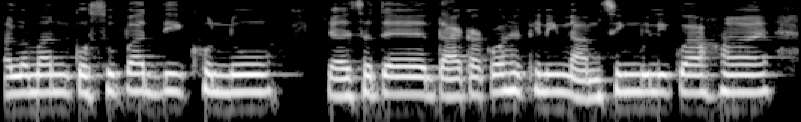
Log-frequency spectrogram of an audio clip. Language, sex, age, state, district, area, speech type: Assamese, female, 45-60, Assam, Sivasagar, rural, spontaneous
